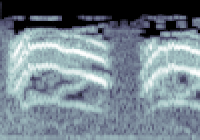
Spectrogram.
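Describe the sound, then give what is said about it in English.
Feline distress call: two drawn-out, wavering cat wails, loud and high, separated by a short gap. The second cry is cut off at the end. “Feline distress.”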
